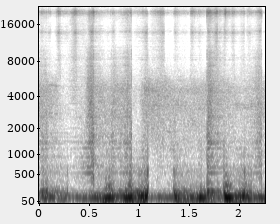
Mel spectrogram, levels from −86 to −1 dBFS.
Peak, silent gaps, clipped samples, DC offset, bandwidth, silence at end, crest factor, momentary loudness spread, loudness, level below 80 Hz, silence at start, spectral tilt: -4 dBFS; none; under 0.1%; under 0.1%; over 20 kHz; 0 s; 14 dB; 13 LU; -19 LUFS; -28 dBFS; 0 s; -7.5 dB/octave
